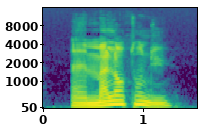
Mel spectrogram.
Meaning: misunderstanding
- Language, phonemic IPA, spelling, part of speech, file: French, /ma.lɑ̃.tɑ̃.dy/, malentendu, noun, Fr-malentendu.ogg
